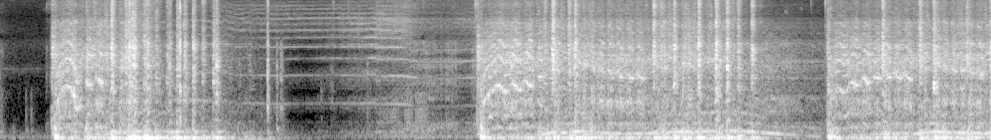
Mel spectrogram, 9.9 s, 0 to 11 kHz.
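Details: After replacing a fuel injector (part 193300545-3) on the fuel rail, the engine cranks and catches quickly, settles into an even idle, then restarts cleanly after shutoff; starts and runs normally.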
